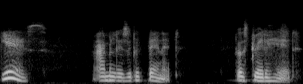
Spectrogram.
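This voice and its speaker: A woman playing a meek, put-upon secretary, quiet and deferential, in a 1950s radio drama. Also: fairly low pitch, animated, moderate pace, slight background noise. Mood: timid, polite. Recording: dull vintage radio recording.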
